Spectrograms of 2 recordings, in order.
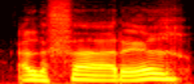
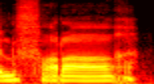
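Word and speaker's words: فراغ: So yeah, for example, I mentioned the example of waqti al-farigh or waqti al-faragh. I've mostly heard waqti al-faragh, not my free time. Of course, it's spelled fa, ra, and ghain, for those of you wondering.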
